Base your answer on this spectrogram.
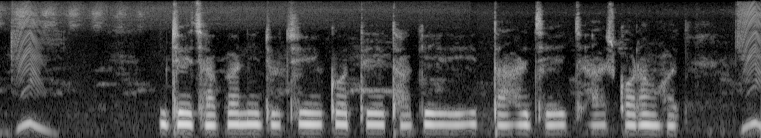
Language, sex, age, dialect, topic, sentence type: Bengali, female, <18, Rajbangshi, agriculture, statement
